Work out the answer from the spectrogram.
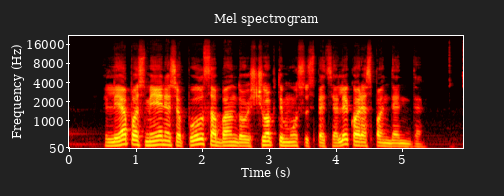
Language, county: Lithuanian, Šiauliai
